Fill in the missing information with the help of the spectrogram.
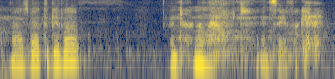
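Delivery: whispering. Real, not acted. Hushed aside on the summit.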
